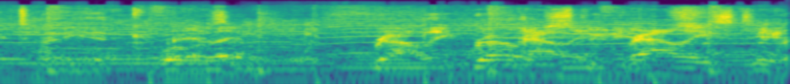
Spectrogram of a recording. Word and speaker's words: Tudyk: Yeah, it's like Tudyk. It's Tudyk.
